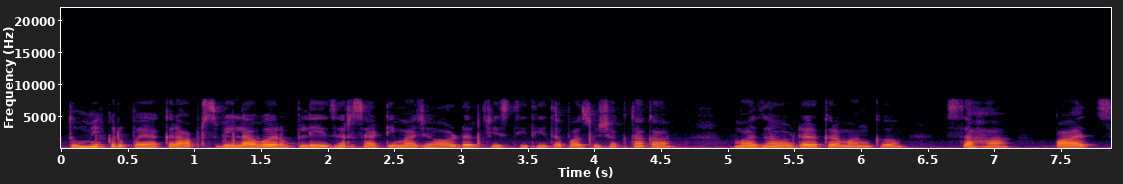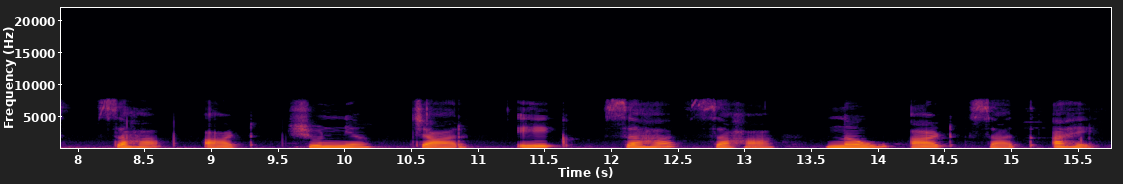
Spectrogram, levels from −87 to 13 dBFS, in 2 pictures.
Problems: constant background noise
